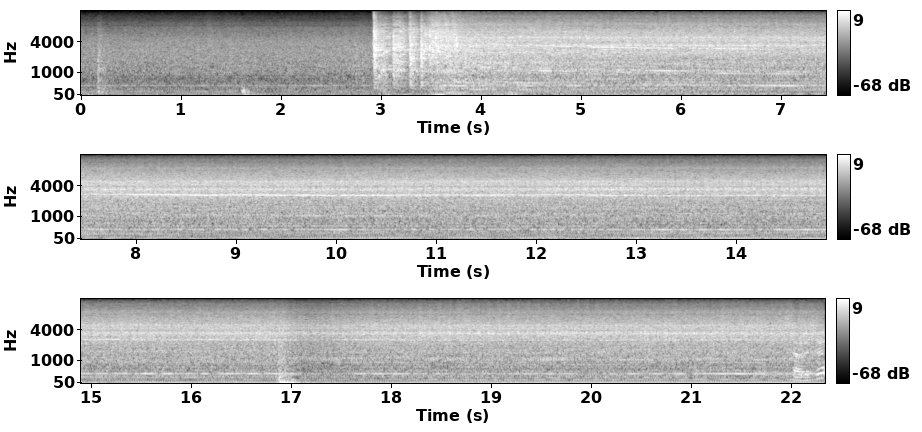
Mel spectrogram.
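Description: A Scion xB engine starts after an Agency Power lightweight pulley install, catching with a sudden surge and then settling into a steady, even idle heard close up, with a brief knock near the end.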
